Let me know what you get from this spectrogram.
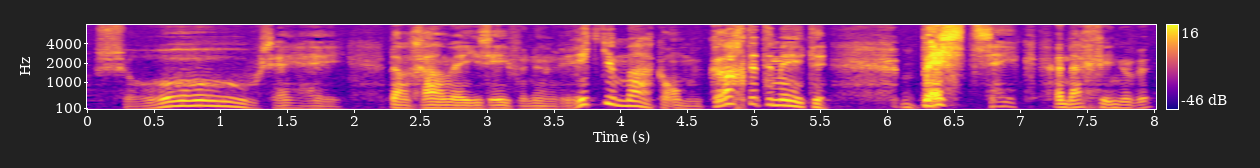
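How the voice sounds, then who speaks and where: An actor in a radio drama playing a naive, excitable young man, boyish, dreamy and eager to please, with a husky voice. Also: lowish voice, measured pace, dry recording, heavily acted. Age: young adult.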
